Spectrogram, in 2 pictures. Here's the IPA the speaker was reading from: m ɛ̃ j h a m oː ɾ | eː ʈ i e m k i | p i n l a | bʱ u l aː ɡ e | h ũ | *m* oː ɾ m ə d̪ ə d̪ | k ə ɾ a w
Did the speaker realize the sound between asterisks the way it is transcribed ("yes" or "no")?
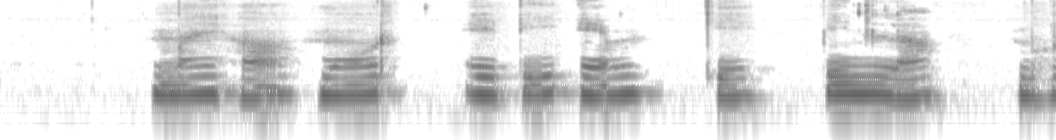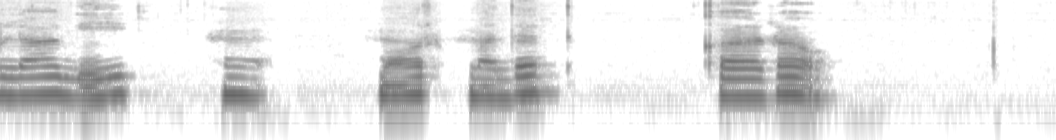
yes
